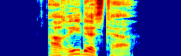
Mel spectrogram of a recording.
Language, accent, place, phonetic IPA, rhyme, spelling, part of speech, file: German, Germany, Berlin, [aˈʁiːdəstɐ], -iːdəstɐ, aridester, adjective, De-aridester.ogg
- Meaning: inflection of arid: 1. strong/mixed nominative masculine singular superlative degree 2. strong genitive/dative feminine singular superlative degree 3. strong genitive plural superlative degree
